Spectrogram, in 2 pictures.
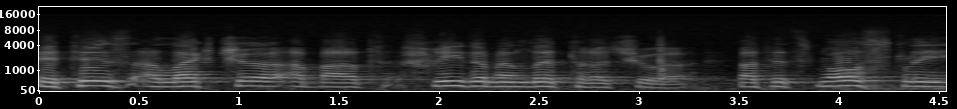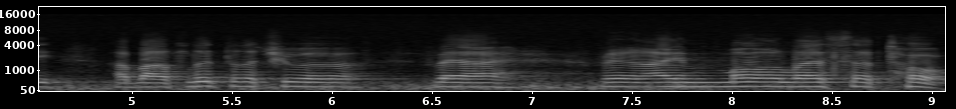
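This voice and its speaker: Someone speaks in a monotone, flat intonation at a fairly slow pace. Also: man, high pitch for a man. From Poland. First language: Yiddish. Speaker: author. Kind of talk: commencement speech remarks. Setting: outdoors.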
